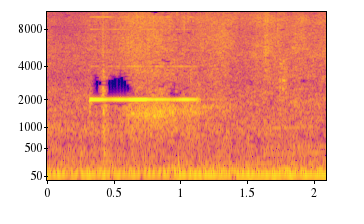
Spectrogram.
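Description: A single steady high-pitched beep from the Toyota Corolla Cross's power back hatch, lasting just under a second, over a steady low rumble.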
